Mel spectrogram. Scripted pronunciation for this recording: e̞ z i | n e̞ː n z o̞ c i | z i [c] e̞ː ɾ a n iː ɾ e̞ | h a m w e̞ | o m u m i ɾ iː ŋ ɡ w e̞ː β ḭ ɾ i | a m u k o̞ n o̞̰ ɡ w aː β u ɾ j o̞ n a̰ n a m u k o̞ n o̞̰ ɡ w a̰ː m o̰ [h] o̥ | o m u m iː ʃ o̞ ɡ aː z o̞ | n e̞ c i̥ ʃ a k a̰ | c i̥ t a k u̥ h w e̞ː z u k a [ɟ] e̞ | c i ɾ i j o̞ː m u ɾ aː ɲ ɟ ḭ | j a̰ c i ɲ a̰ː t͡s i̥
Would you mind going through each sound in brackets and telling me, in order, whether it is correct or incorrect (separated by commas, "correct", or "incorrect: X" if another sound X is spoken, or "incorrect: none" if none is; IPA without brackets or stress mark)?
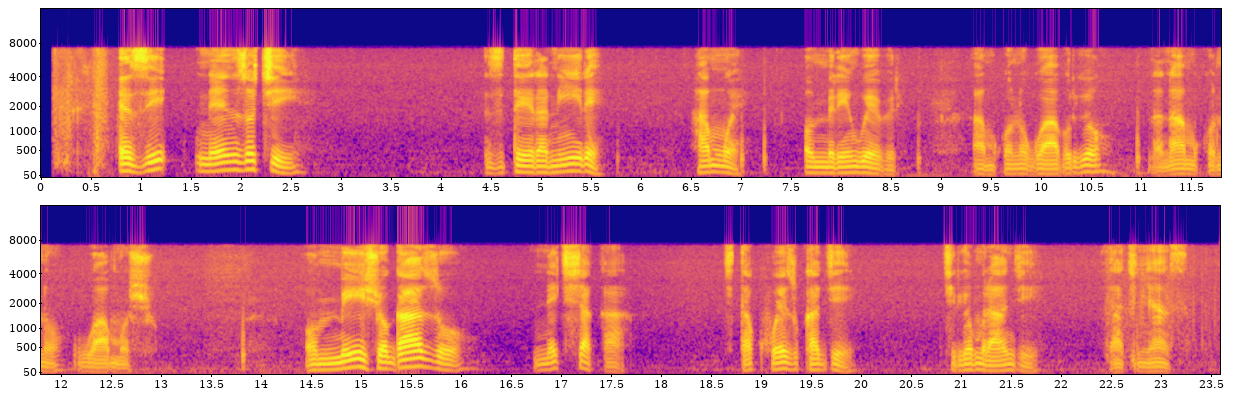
incorrect: t, incorrect: ʃ, correct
